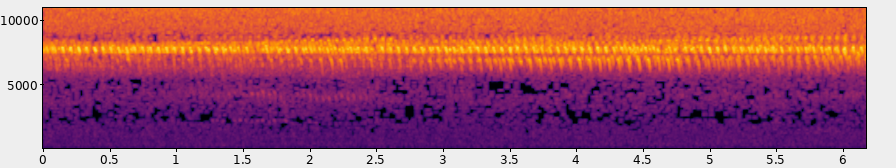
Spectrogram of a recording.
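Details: Night chorus of chirping crickets, a bright high trill pulsing rapidly and fairly evenly, blended with soft buzzing from other insects.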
